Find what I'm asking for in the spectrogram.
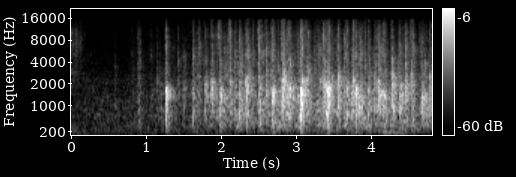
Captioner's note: audience clapping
